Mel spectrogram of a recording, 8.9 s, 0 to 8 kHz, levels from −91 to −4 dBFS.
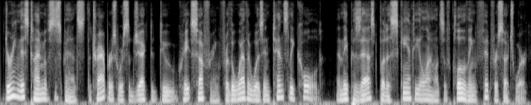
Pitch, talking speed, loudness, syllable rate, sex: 105 Hz, 210 wpm, -19 LUFS, 6.1 syllables/s, male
